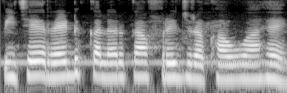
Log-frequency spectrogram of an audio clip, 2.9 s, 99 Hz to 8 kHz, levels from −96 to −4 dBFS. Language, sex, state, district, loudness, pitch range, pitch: Hindi, female, Maharashtra, Mumbai Suburban, -15 LUFS, 195-215 Hz, 210 Hz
